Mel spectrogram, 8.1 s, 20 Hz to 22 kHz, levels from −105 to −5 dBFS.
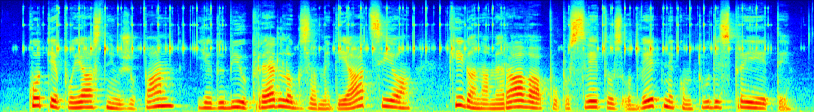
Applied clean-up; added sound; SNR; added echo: none; Bell; 18 dB; none.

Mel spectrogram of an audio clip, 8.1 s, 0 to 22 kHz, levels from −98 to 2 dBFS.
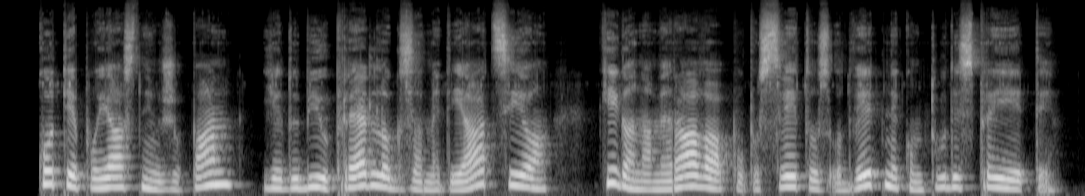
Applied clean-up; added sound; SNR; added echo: neural mask model DeepFilterNet 3.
